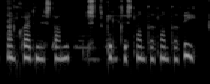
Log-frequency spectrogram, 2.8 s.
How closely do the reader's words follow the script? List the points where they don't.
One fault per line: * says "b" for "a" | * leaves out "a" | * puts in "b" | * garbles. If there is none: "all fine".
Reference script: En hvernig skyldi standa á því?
* puts in "standa"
